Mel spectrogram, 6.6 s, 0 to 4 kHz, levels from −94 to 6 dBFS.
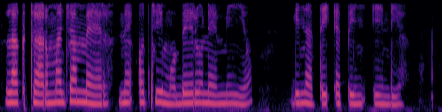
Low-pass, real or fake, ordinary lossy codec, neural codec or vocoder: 3.6 kHz; real; none; none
